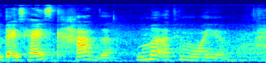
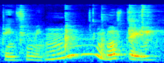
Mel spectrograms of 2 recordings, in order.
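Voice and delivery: speaking with food in mouth; chewing while talking; 2 semitones higher, slower than usual. Real, not acted. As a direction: mouth partly full. Seen 0: Spoon bite at -2.0, then closed-lip chewing through the labelled words.

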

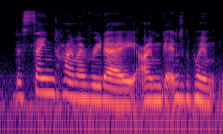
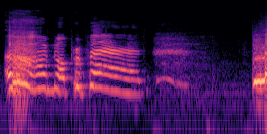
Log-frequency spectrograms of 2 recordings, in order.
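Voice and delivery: mock dread; 9 semitones higher, 6 dB louder, slower than usual. Real, not acted. Dreading birth bleeding.

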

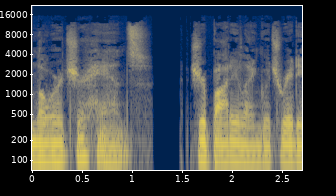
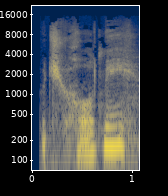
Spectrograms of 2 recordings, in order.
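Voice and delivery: put-on childlike plea; 8 semitones higher than usual. A narrator's reading. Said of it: "I asked like a child".

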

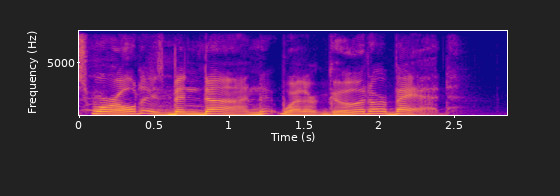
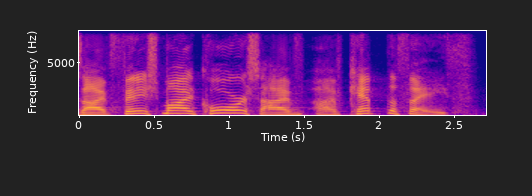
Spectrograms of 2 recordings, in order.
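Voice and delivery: solemn slow quote; slower than usual. Retold or imitated. Paul quoted solemnly, slowing.

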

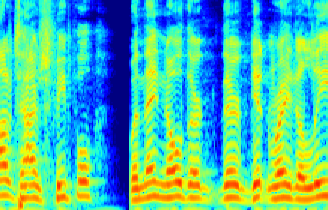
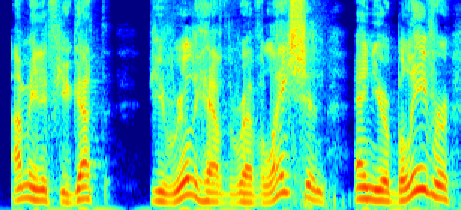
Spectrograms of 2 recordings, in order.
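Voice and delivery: normal talking voice

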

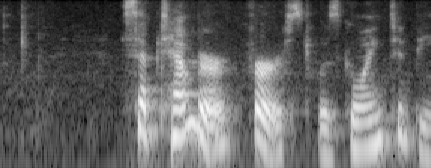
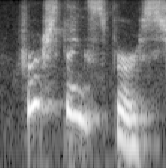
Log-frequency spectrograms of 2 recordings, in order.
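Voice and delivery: strict teacher voice; 11 semitones higher, 5 dB louder, slower than usual. A narrator's reading. Violin teacher starts the lesson.

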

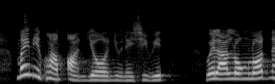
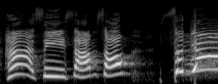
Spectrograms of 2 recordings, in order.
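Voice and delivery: big shout; 9 semitones higher, 12 dB louder than usual. Shown as a demonstration. Teacher leading the class's second take, big excited shout. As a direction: count down then yell it, much higher and louder. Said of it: "คราวนี้ขอเบอร์ใหญ่".

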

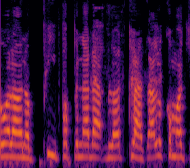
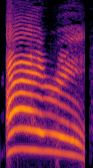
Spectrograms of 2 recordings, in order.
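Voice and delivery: loud, high, drawn-out Irie; excited greeting; 6 semitones higher, 8 dB louder than usual. Real, not acted. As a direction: call it back with joy. Echoing friend's Irie greeting.

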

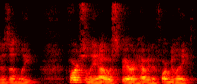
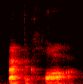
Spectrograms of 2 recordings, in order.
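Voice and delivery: grumbling; 3 semitones higher, 4 dB louder, much slower than usual. A narrator's reading. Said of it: "Gus grumbled".

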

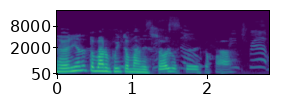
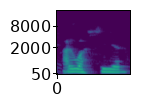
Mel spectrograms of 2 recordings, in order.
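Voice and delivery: ordinary talk

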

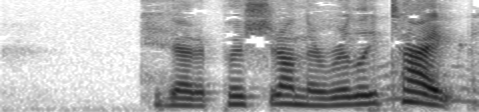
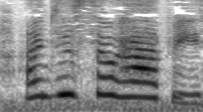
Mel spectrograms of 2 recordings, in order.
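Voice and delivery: so happy; 11 semitones higher, 6 dB louder than usual. Real, not acted. Mom sharing good speech news.

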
